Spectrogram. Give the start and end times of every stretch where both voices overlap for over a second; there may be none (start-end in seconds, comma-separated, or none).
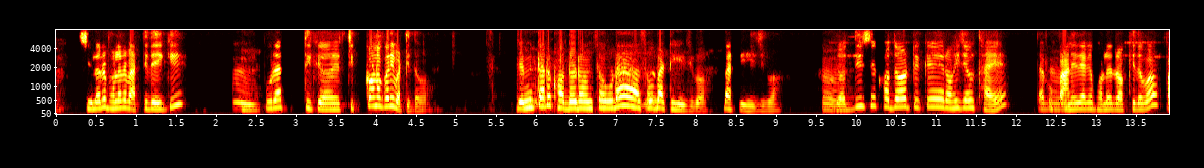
none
